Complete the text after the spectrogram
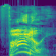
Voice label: safe spot ahead reaction, survivor voice biker

